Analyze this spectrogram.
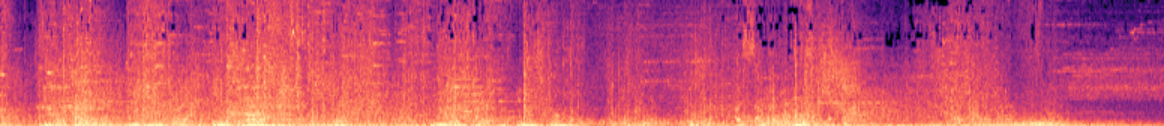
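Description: Video game battle effects clash and crackle with spell blasts and hits.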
